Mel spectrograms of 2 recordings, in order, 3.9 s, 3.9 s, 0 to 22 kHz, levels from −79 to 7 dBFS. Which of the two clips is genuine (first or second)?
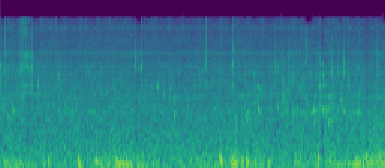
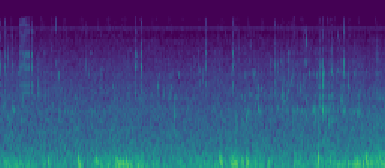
second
